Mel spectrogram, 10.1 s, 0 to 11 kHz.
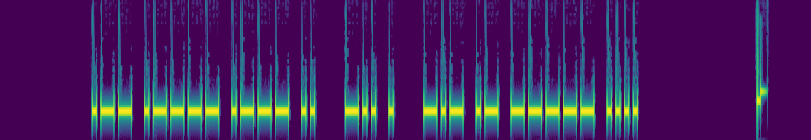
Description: Morse code, heard as a keyed tone, about 21 wpm, 700 Hz. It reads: W1JI DE KA0H
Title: USA Callsign DE Callsign - 4 Characters - 22wpm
